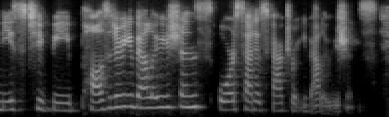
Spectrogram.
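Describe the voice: Moving at a fairly quick pace, the voice has a fairly bright tone and ordinary pitch variation. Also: woman.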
